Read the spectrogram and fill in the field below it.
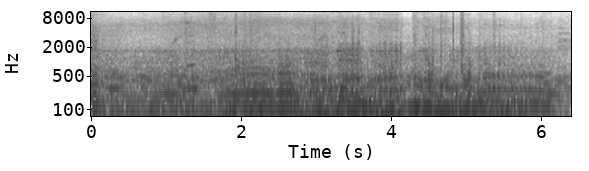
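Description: A homemade amphibious Subaru Vivio motoring along, its small engine giving a steady, loud droning hum with a rising and falling pitch, heard from inside the vehicle under faint background noise.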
